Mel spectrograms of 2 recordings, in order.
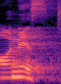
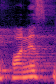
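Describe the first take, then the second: First: অনেস্ট with the h dropped, starting on the vowel; silent h. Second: হনেস্ট with the h sounded, as in hat; wrong pronunciation with h. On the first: Teacher giving students the right sound, অনেস্ট with silent h. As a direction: say অনেস্ট with no h, as on-est. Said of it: "এটা কিন্তু উচ্চারণ হয় অনেস্ট". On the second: Teacher showing students the wrong way, হনেস্ট with h. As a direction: say হনেস্ট with a clear h. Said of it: "হনেস্ট নয়". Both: Shown as a demonstration.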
